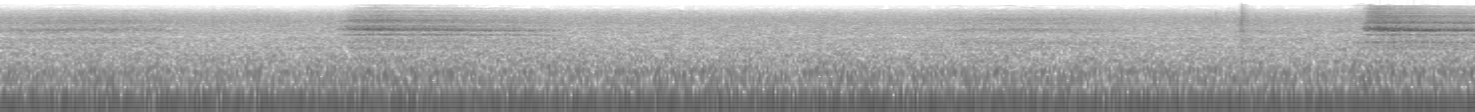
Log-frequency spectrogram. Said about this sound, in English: I'm just holding it there and breathing in and out. You don't have to breathe in now, but it does seem to make it a little easier. So let's see if I can hold it there at least a minute. And the whole time I'm just breathing in and out.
